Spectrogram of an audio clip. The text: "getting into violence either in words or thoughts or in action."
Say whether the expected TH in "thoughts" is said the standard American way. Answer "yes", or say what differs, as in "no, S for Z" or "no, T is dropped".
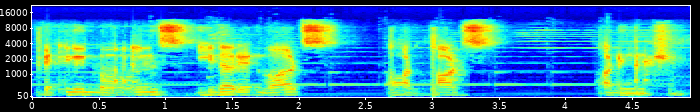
no, T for TH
